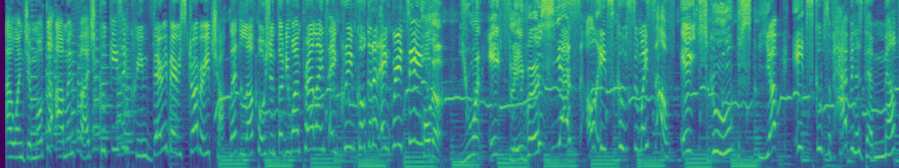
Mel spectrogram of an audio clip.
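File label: English; HAPPY 8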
